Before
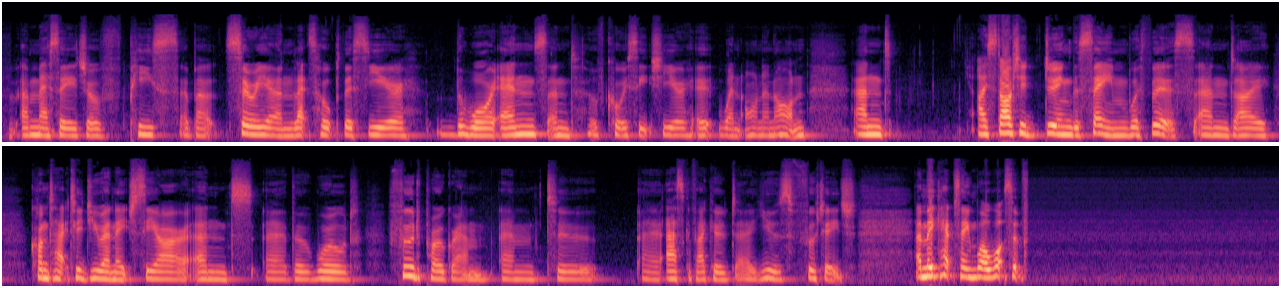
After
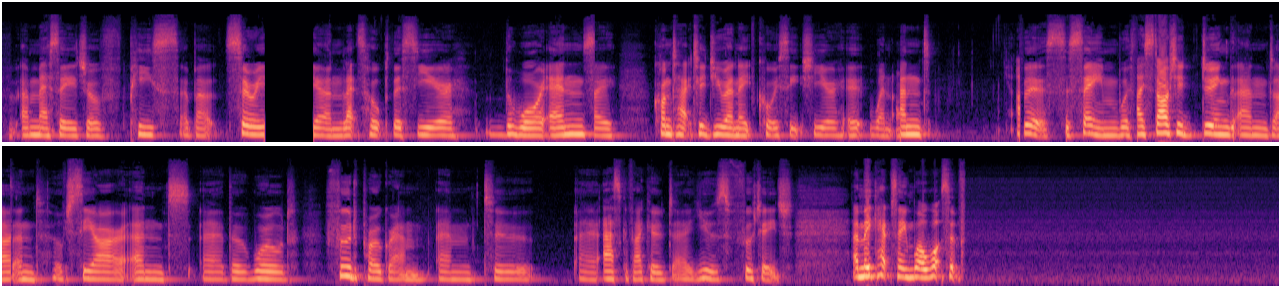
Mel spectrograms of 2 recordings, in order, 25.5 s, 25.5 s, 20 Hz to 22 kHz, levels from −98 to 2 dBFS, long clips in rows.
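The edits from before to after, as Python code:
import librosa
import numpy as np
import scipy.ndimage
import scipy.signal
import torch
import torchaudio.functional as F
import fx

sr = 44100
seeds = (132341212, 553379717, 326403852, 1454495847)

y = fx.edit(x, sr, fx.insert_silence(at_s=2.62, length_s=0.49),
    fx.swap(start_s=5.43, length_s=0.55, other_s=12.46, other_length_s=1.57),
    fx.cut(start_s=7.47, length_s=1.12),
    fx.swap(start_s=9.78, length_s=0.96, other_s=11.45, other_length_s=0.47), tone=tone)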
